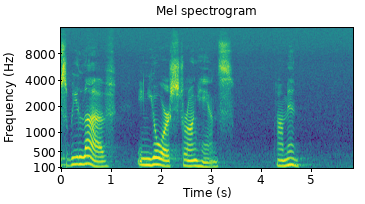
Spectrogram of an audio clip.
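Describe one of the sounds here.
An older woman reads aloud calmly into a microphone.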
